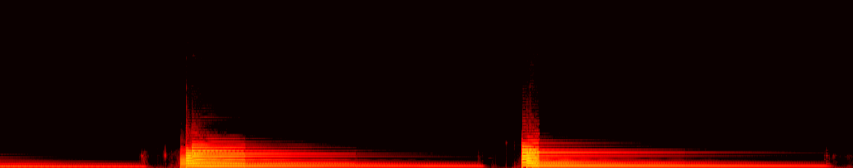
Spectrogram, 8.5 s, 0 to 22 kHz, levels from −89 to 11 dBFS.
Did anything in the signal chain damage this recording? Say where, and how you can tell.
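Yes, compressed frames skipped at the decoder: the music jumps ahead about a third of a second at 2.44–2.46 s and 3.56 s, and about half a second at 5.39–5.41 s.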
